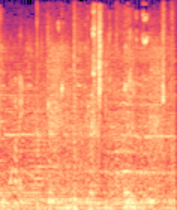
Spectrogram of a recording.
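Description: Basketball being dribbled on a hardwood court during NBA game play, with music laid over it.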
